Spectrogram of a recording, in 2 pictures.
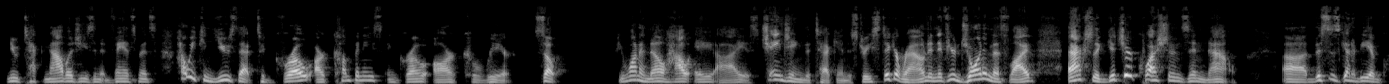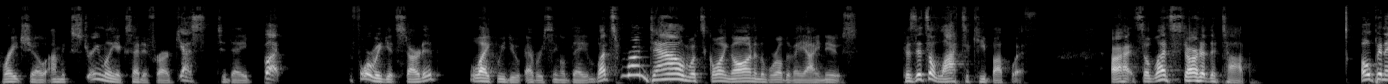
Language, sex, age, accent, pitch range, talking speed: English, male, 40-59, American, 115-170 Hz, 215 wpm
